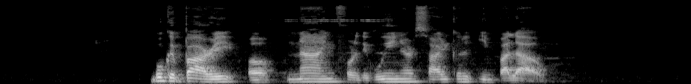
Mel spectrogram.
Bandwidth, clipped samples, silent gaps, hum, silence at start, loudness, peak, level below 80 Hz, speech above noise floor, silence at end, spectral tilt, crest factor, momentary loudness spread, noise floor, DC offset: 16.5 kHz; under 0.1%; none; none; 1.5 s; -18 LUFS; -2 dBFS; -62 dBFS; 56 dB; 1.45 s; -6 dB/octave; 18 dB; 11 LU; -74 dBFS; under 0.1%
